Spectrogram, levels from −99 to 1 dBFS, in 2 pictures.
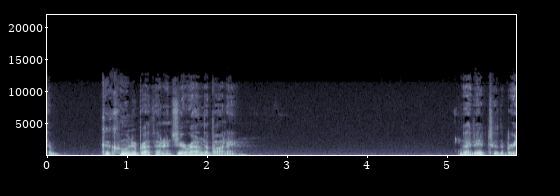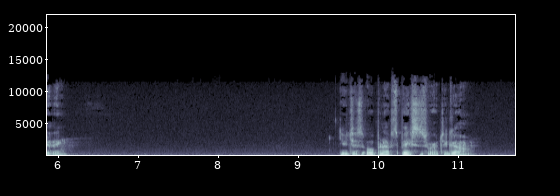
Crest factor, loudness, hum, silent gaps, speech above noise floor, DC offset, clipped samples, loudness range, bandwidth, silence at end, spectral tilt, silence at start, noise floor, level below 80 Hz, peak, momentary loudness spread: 24 dB; -23 LUFS; none; none; 37 dB; under 0.1%; under 0.1%; 12 LU; 12.5 kHz; 0.5 s; -6.5 dB/octave; 0 s; -59 dBFS; -48 dBFS; -2 dBFS; 16 LU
